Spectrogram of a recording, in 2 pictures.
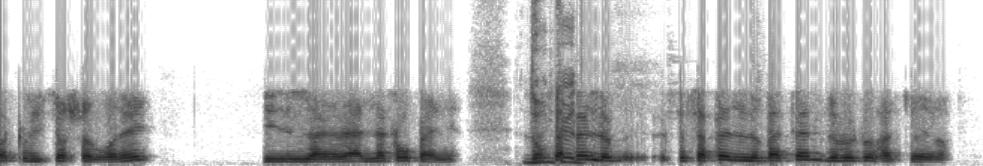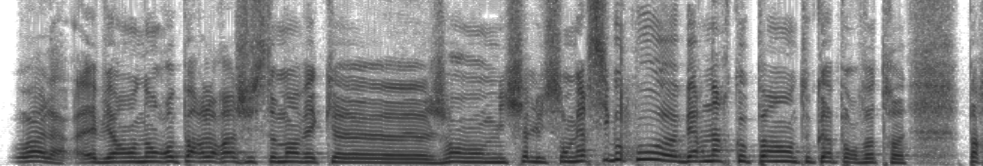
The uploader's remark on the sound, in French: Fondateur du Chemin de Fer de la Vallée de l'Eure (par téléphone).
